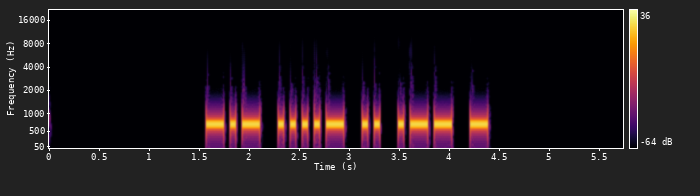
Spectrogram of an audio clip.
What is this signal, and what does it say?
Morse code, heard as a keyed tone, about 21 wpm, 700 Hz. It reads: K4IWT
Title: Speed Racing - USA 1x3 Call Signs 17wpm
